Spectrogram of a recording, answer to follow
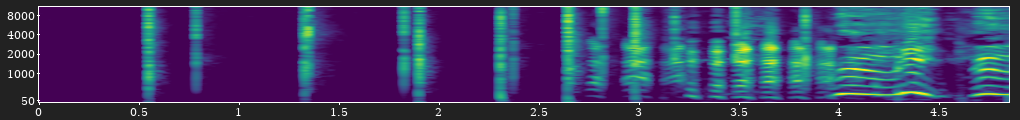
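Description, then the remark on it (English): A slow clap in the style of the film Rudy: single sharp claps spaced widely apart, gradually quickening into a faster run of clapping, with a voice joining in loudly near the end. “Slow clap. This is the Rudy slow clap.”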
